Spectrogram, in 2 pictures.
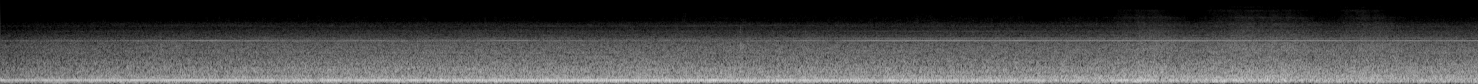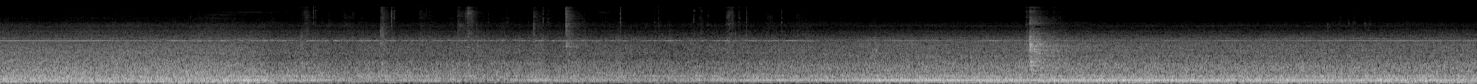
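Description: A stationary W7 series Shinkansen train humming steadily as it stands idle at the platform, a low drone with a faint high whine over it. The hum dips a little partway through, and there is a single short click near the end.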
